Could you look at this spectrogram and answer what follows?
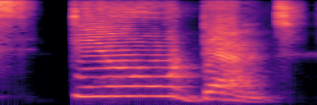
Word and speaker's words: student: আচ্ছা উচ্চারণ শিখেন, বলেন স্টুডেন্ট। স্টুডেন্ট। হ্যাঁ স্টুডেন্ট। না না স্টু না, টিউ স্টুডেন্ট।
